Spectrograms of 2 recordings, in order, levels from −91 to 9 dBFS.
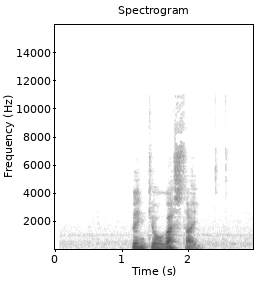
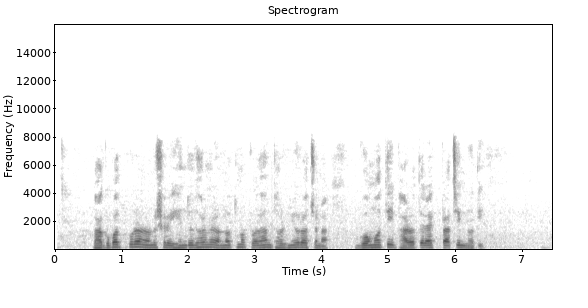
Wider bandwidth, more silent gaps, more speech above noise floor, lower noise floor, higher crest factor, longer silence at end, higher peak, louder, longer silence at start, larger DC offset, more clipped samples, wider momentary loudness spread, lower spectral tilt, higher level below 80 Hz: first, 9.4 kHz vs 8 kHz; neither; first, 41 dB vs 36 dB; about the same, -70 dBFS vs -71 dBFS; about the same, 24 dB vs 20 dB; second, 0.85 s vs 1.05 s; first, -10 dBFS vs -16 dBFS; first, -31 LUFS vs -35 LUFS; first, 1.15 s vs 0.6 s; neither; neither; about the same, 10 LU vs 9 LU; about the same, -7 dB/octave vs -6.5 dB/octave; first, -54 dBFS vs -72 dBFS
